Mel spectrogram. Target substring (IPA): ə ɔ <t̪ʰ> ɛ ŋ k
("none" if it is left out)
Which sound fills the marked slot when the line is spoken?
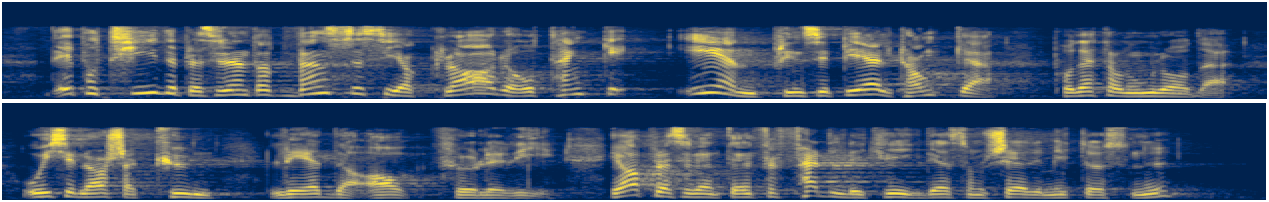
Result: t̪ʰ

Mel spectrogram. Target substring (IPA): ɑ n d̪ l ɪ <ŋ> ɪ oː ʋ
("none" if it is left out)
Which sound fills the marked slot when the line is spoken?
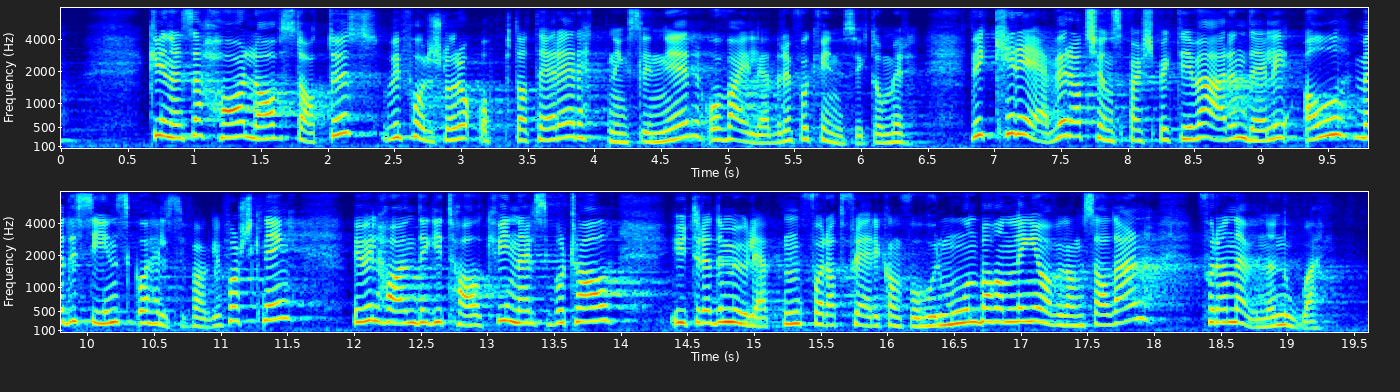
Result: ŋ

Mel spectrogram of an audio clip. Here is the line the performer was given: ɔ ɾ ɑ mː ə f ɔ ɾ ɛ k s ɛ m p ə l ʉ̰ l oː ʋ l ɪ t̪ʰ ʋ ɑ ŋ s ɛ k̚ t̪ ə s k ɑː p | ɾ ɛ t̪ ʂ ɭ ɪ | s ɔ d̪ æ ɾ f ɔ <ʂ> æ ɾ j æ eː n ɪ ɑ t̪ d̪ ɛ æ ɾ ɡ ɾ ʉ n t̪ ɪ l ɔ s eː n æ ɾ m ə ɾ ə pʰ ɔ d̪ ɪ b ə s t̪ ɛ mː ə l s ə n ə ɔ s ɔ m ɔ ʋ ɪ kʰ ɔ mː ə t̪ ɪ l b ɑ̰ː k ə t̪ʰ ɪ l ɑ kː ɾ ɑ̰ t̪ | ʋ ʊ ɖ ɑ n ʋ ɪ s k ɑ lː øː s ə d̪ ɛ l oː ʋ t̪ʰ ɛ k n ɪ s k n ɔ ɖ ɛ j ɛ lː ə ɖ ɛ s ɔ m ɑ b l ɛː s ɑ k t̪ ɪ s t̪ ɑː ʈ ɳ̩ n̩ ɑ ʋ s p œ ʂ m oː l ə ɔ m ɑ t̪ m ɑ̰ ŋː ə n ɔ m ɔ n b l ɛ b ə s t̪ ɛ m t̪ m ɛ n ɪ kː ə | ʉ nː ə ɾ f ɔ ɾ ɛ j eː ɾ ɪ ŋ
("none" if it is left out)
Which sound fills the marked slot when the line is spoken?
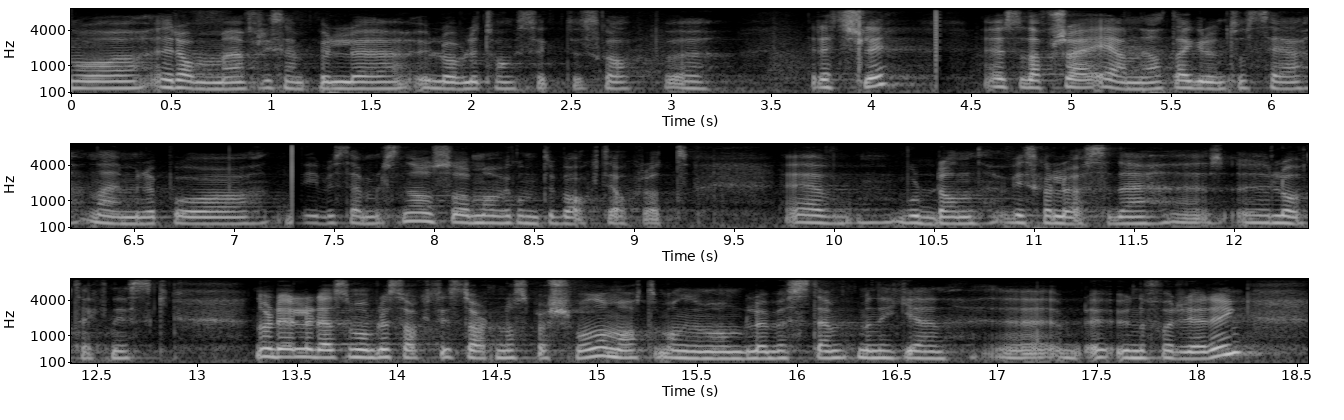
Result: ʂ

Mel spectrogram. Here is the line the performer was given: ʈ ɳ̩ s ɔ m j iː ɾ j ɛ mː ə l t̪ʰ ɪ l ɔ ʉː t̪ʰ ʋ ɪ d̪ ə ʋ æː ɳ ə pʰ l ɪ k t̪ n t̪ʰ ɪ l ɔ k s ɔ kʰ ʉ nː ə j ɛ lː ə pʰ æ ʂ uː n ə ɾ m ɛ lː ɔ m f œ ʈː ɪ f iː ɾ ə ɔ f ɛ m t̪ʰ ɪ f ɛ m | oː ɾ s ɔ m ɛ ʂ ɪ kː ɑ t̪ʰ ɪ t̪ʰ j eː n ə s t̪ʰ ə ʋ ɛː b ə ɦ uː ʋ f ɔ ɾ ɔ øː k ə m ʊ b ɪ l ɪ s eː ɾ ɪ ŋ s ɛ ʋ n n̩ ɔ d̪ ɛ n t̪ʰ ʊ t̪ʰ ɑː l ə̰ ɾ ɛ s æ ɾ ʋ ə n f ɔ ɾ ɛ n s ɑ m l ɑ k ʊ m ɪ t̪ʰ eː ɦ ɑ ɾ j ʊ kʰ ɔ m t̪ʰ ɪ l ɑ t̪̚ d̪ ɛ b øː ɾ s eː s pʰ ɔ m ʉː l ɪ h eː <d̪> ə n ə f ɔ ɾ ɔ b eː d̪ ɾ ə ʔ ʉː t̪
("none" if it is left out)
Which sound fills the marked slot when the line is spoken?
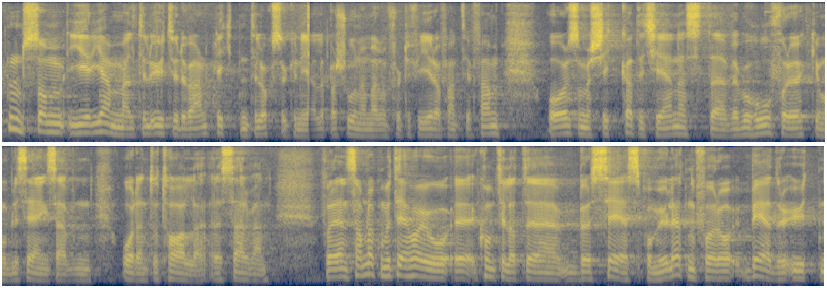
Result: t̪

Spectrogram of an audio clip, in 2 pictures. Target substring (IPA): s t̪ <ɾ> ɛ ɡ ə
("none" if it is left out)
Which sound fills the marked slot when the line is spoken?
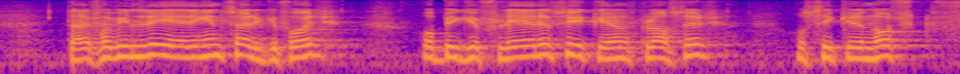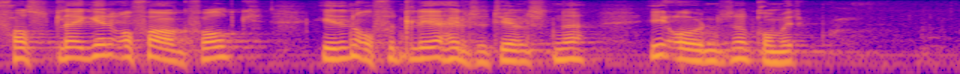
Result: l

